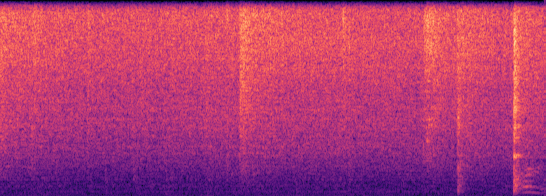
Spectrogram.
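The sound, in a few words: chicken frying and sizzling in a pan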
